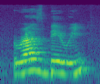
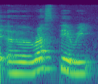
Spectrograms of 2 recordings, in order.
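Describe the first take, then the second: First: "Raspberry" retried as a self-mocking English raz-berry; clumsy English accent. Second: Said in the usual way. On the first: Shown as a demonstration. Vlogger retries the shade name in bad English accent. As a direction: have a go at the English "Raspberry", knowing it won't sound right. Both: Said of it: "Accent anglais de merde".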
